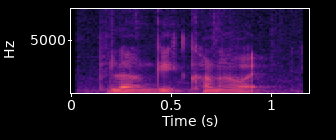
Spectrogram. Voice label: blind male; pilangi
